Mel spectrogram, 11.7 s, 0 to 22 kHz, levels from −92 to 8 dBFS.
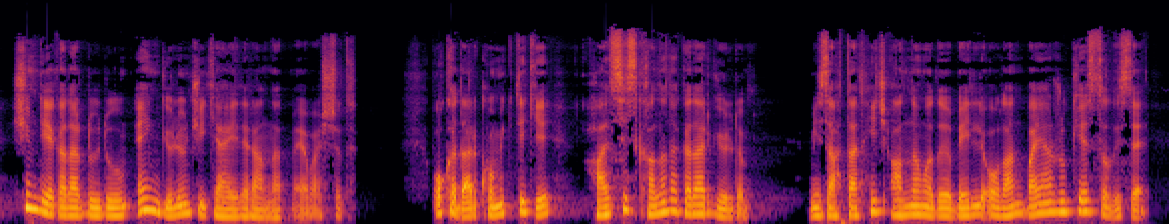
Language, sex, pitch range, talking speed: Turkish, male, 95-140 Hz, 125 wpm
